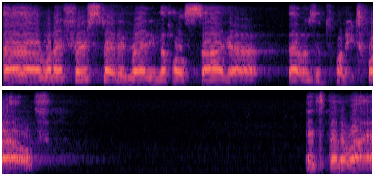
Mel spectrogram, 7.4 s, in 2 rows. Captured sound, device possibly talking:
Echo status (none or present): present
